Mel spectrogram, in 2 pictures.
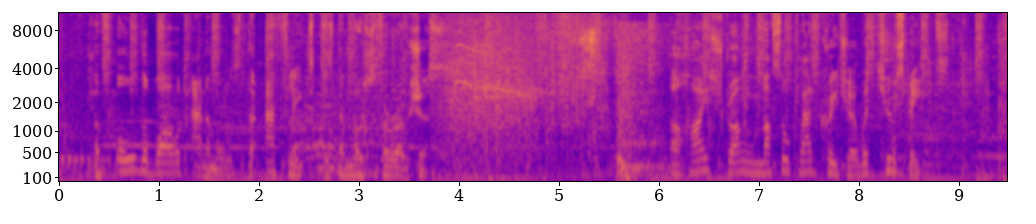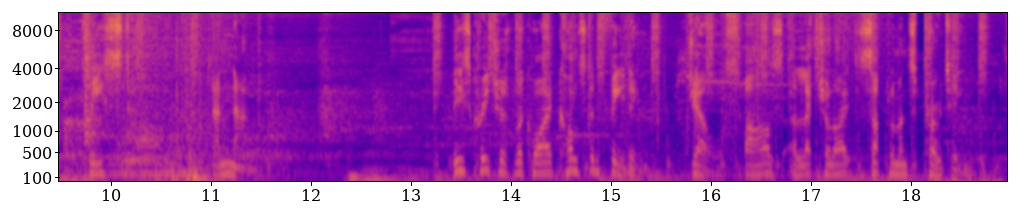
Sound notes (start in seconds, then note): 3.2 eagle screeches; 5.6 lion roars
